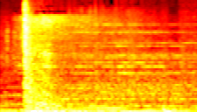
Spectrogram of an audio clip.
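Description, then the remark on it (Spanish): A single loud door slam, a sharp bang with a deep, booming thud that rumbles and fades slowly over the following second and a half, with no voices. “Además están muertos. ¿Qué me van a hacer? Cerrar la puerta.”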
